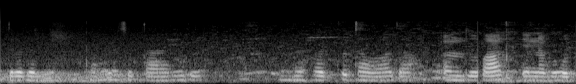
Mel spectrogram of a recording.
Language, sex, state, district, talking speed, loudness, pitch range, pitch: Kannada, female, Karnataka, Mysore, 75 wpm, -20 LUFS, 185-205 Hz, 195 Hz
